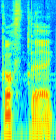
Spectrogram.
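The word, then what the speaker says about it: Göteborg: we call in Gothenburg here but you it's pronounced Gothberg in it and Swedish sorry let's expand this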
